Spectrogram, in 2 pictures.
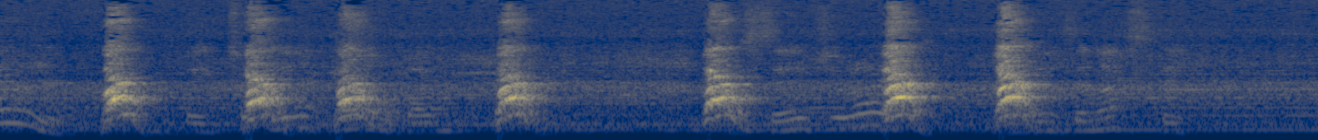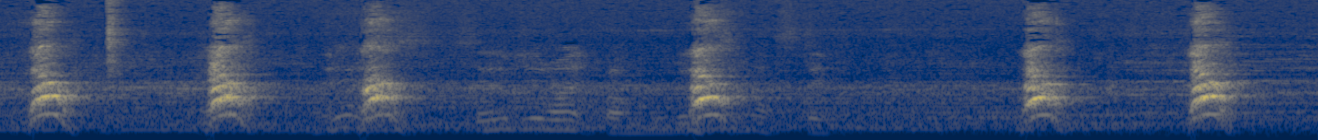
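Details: Angus Pong, a pet dog, barks excitedly while watching Rambo: First Blood, a run of sharp single barks spaced about a second apart with short gaps, over faint film soundtrack and a voice.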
